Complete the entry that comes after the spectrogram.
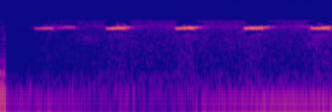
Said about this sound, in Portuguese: Ah, só, só o grilo.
